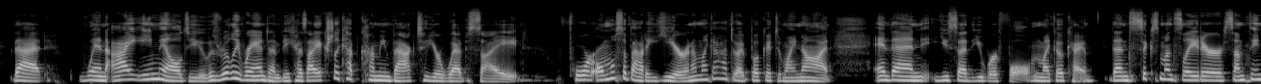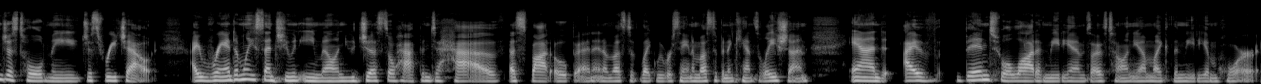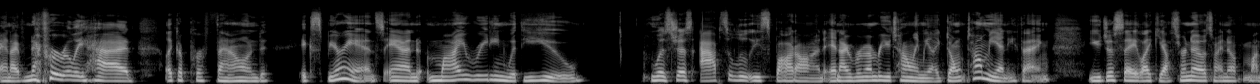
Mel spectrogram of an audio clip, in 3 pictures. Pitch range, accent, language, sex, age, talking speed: 155-185 Hz, American, English, female, 20-39, 230 wpm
